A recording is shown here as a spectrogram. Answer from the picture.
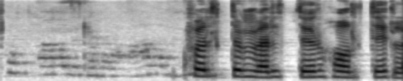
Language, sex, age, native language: Icelandic, female, 10, Icelandic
